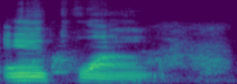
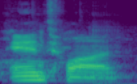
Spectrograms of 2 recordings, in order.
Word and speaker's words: Antoine: guy Anton the student Anton who was a channel and uh he's a YouTuber yeah the whole conscious Community is like that it's pronounced Antoine Antoine that might be racism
